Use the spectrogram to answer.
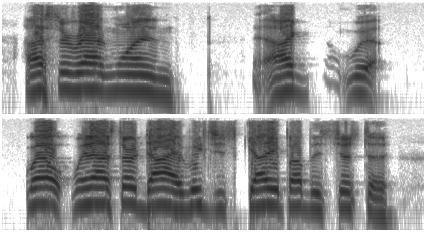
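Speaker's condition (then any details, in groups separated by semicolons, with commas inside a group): Friedreich's ataxia; form of muscular dystrophy; progressing quickly; uses speech recognition software for writing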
